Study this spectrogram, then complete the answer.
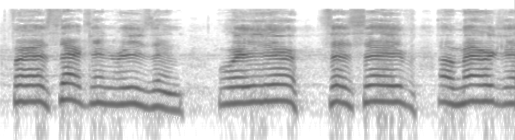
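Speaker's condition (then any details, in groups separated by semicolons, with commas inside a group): ALS; weak voice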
